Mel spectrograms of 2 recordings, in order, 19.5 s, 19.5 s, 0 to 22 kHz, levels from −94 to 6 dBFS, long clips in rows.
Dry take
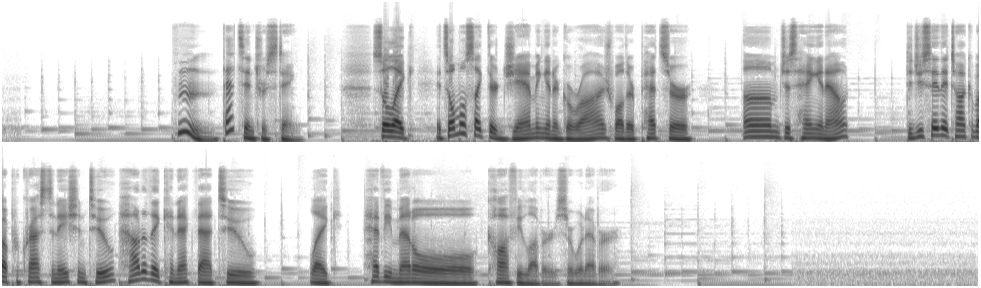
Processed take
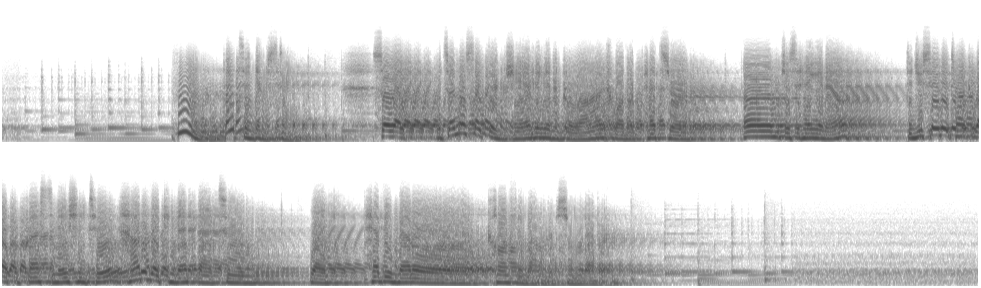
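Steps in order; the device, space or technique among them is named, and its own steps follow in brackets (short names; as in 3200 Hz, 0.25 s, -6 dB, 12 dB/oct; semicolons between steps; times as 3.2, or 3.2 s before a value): analogue delay pedal into a guitar amplifier (analogue delay 99 ms, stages 2048, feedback 67%, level -11 dB; tube stage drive 33 dB, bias 0.6; speaker cabinet 110–3800 Hz, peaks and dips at 130 Hz +5 dB, 470 Hz +6 dB, 1200 Hz +5 dB); gain +6 dB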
